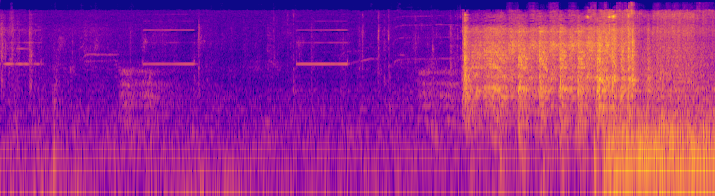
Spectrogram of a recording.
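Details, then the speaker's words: Cold start of a Nissan Silvia four-cylinder with stock dual-tip exhaust: it barks into a loud, raspy idle, louder than stock, because the muffler has a hole. Exhaust leak from a holed muffler. "Stock dual tip exhaust, but there is a hole in the muffler, so it's a little bit louder than stock."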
